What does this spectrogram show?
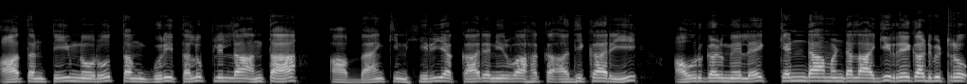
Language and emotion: Kannada, angry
